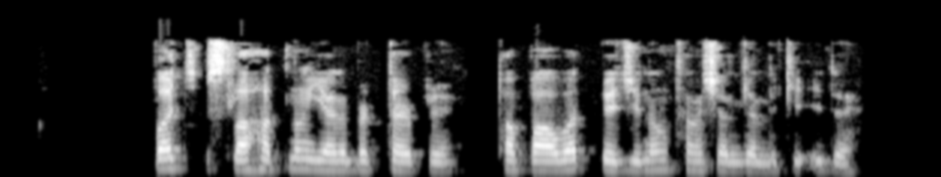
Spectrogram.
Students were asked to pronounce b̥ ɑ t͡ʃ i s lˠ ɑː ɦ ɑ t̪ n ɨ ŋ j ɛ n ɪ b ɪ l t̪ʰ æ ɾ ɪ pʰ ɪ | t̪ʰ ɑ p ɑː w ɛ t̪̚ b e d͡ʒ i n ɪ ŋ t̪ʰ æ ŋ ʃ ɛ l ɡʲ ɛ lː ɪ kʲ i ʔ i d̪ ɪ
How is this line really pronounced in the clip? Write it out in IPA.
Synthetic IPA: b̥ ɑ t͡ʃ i s lˠ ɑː ɦ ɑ t̪ n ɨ ŋ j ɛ n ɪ b ɪ ɾ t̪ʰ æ ɾ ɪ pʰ ɪ | t̪ʰ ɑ p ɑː w ɛ t̪̚ b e d͡ʒ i n ɪ ŋ t̪ʰ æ ŋ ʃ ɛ l ɡʲ ɛ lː ɪ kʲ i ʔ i d̪ ɪ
